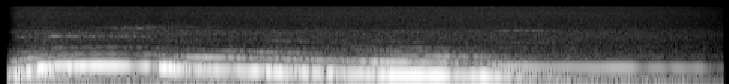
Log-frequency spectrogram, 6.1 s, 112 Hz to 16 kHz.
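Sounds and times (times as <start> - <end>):
wolf: 0.1 - 6.0.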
